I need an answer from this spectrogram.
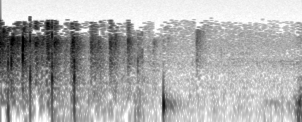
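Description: Hands clap in a quick, regular rhythm as a church audience welcomes a pastor. The claps are faint and crisp, then thin out and fade to near silence partway through.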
